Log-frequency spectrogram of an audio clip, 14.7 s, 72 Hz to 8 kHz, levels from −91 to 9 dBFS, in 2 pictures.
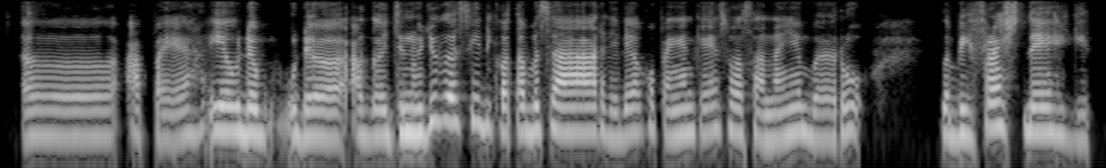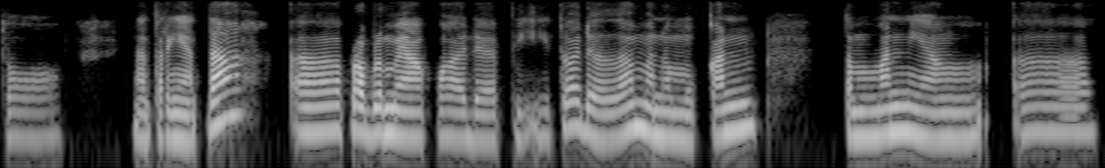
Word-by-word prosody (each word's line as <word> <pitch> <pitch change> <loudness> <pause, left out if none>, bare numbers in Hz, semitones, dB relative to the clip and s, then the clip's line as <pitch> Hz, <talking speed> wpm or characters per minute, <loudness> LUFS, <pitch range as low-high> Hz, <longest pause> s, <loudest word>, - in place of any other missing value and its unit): eee, 175 0 -3
apa 185 - -5
ya, 165 +2 -3 0.2
ya 205 - +6
udah 190 -1 +6 0.2
udah 180 -1 +2 0.2
agak 180 -1 -2
jenuh 195 +1 +6
juga 265 -1 +5
sih 255 +1 -3
di 230 - -1
kota 200 -2 0
besar. 200 -1 +5
Jadi, 185 +3 -3
aku 205 +1 -6
pengen, 185 +1 -1
kayaknya 205 +2 -6
suasananya 185 0 -1
baru, 185 +2 -3 0.5
lebih 185 0 +2
fresh 225 0 +3
deh, 195 0 +4 0.2
gitu. 170 +1 -13 0.5
Nah 165 - -3
ternyata, 220 - +2 0.3
eee, 200 +1 +1
problem 195 -2 +3
yang 175 0 +3
aku 175 - -14
hadapi 165 0 -7 0.2
itu 195 +6 -10
adalah 185 -4 -1
menemukan 190 +2 -1 0.6
teman 175 +2 0
yang, 170 -2 -3 0.3
eee, 200 +1 -7
185 Hz, 145 wpm, -20 LUFS, 175-200 Hz, 0.6 s, ya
